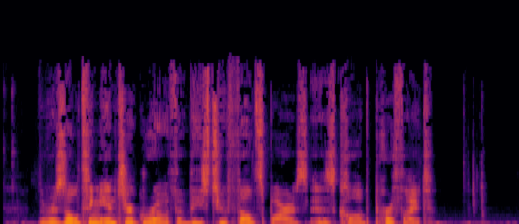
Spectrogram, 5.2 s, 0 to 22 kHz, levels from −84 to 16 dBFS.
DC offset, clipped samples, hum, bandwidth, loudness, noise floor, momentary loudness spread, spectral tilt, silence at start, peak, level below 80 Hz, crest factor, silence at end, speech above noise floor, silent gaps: under 0.1%; under 0.1%; none; 16.5 kHz; -20 LUFS; -42 dBFS; 9 LU; -5 dB/octave; 0.05 s; -4 dBFS; -42 dBFS; 18 dB; 0.05 s; 22 dB; none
